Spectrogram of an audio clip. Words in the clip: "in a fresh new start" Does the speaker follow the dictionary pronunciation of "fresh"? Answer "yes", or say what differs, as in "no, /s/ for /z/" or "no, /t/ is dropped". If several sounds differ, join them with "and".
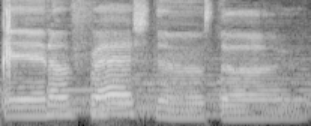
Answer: yes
